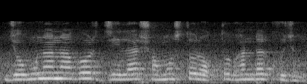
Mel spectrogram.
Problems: none marked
